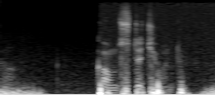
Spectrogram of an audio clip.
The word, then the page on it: constituent: British English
